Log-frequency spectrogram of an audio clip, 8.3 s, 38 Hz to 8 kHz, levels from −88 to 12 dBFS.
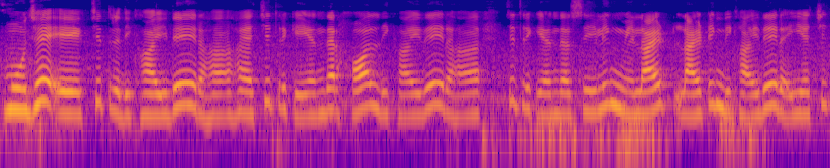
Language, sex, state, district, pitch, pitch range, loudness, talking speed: Hindi, female, Madhya Pradesh, Katni, 220 Hz, 205-270 Hz, -17 LUFS, 190 wpm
